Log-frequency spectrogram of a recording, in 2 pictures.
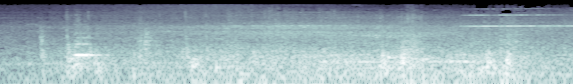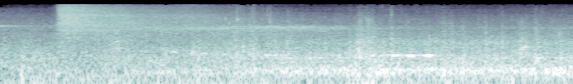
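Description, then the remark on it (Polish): A tram rumbles along rails with steady low rolling noise, occasional metallic squeals and a bright hiss midway, continuous throughout, with no voices. “Tramwaje podjeżdżały pod samą stocznię i autobusy, jeden za drugim.”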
